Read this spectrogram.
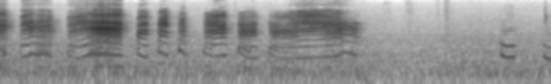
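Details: Domestic otter chirping rapidly indoors: a quick burst of shrill, wavering squeaks, then a longer squeal, fading to near silence with two faint chirps at the end.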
